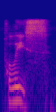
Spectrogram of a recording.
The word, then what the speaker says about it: police: police uh the uh the stress is at the end of the word police police very good now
